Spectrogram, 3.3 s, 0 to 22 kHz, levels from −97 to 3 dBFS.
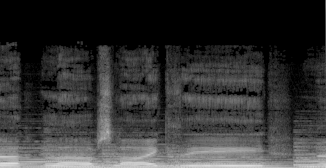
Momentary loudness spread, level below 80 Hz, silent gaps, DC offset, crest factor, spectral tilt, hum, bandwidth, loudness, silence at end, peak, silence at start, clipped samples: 6 LU; -28 dBFS; none; under 0.1%; 12 dB; -7.5 dB/octave; none; 12.5 kHz; -18 LUFS; 0 s; -4 dBFS; 0 s; under 0.1%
